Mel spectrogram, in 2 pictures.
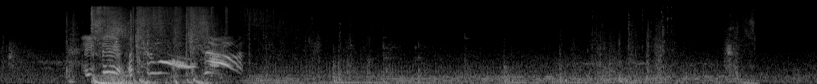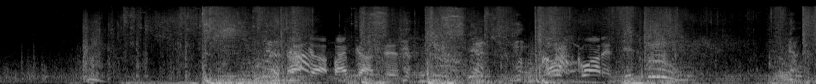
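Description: A lightsaber hums and whooshes as it swings.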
